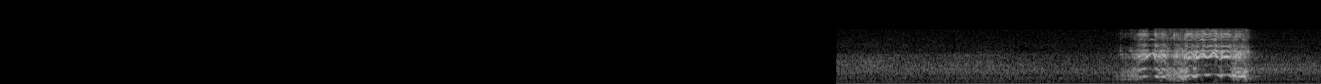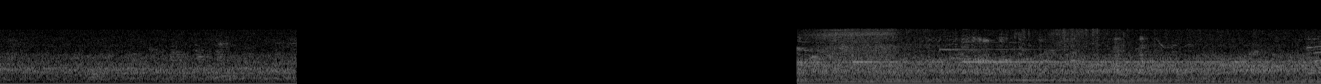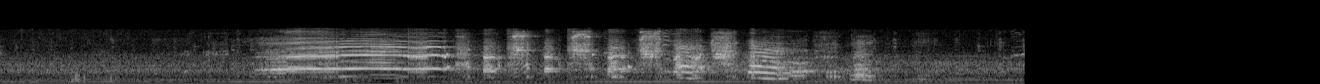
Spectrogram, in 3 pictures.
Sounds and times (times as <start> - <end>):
Animal: 21.3 - 25.0, 27.5 - 36.7.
